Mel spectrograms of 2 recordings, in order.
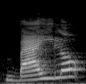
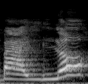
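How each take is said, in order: First: The stress is on the first syllable. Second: The stress is on the last syllable. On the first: The action happens in the present. "no tiene acento y estoy hablando en el presente" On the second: The action happened in the past. "el pretérito en primera y en tercera persona llevan acento"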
